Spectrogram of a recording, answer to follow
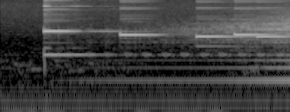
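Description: Intro jingle from a video title animation: four bell-like chime notes struck about a third of a second in and then at half-second spacing, each ringing on and fading.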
